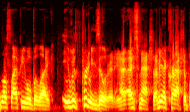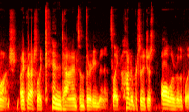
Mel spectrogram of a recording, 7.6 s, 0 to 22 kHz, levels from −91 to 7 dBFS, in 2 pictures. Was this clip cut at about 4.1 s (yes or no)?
no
